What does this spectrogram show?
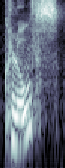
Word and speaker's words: clothes: Ici, dans clothes, attention, on a une lettre muette, c'est le E, hein, puisqu'en général, les pluriels, on prononce toujours le S ou le S. Language, languages, mais ici, attention, c'est clothes, donc là, le E est muet.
